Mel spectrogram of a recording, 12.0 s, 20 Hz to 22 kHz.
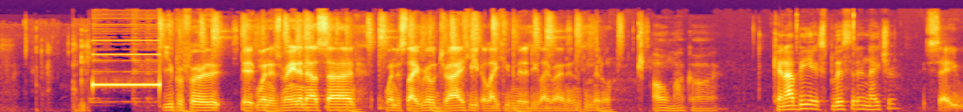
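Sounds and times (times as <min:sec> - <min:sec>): high-pitched censor bleep: 0:01.2 - 0:02.0.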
